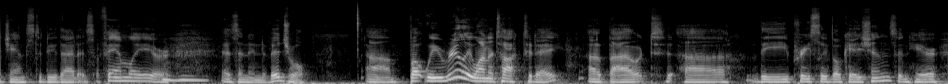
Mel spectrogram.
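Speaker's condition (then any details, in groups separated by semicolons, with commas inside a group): No condition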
